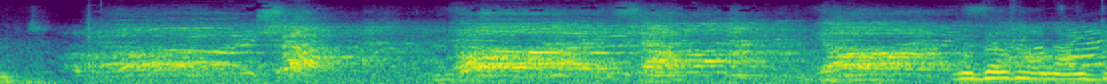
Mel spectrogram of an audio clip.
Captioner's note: people chanting in a foreign language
